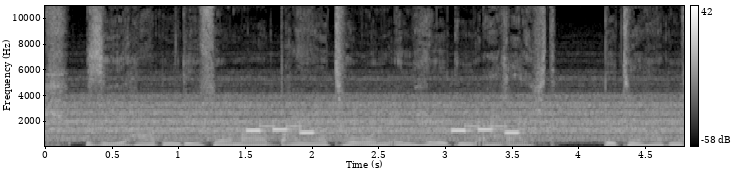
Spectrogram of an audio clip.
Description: Five-tone selective call (CCIR), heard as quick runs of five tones, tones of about 100 ms, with radio hiss and a squelch burst at the end. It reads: 37471 37471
